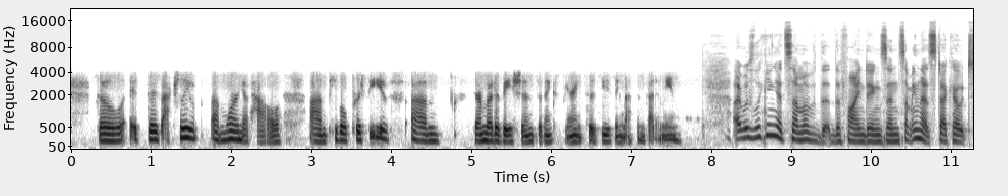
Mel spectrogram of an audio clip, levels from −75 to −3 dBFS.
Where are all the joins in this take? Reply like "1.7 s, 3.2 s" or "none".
2.1 s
